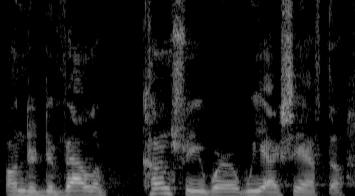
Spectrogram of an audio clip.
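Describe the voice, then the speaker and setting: A man's voice: a little high, fast, highs cut off. A man from the United States, a rapper guest, speaking in an earnest, passionate way about his music with frequent restarts. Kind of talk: casual interview talk. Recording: community radio studio.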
